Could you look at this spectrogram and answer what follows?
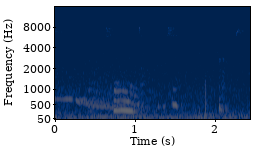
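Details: Owl calling at night near a bridge, the night before Halloween, likened to a horse or wolf neighing; a single descending, quavering whinny-like call lasting about a second, followed by faint rustling and low background rumble.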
